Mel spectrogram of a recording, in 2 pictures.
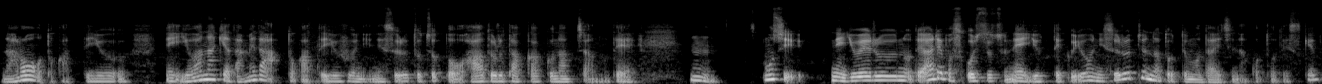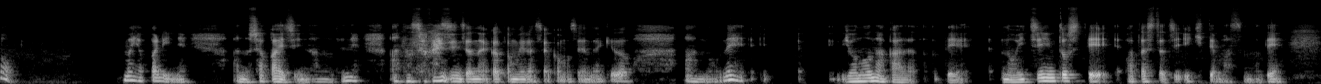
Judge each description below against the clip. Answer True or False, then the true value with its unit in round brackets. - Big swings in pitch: True (6.1 semitones)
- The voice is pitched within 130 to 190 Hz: True (140 Hz)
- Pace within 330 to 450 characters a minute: True (365 characters per minute)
